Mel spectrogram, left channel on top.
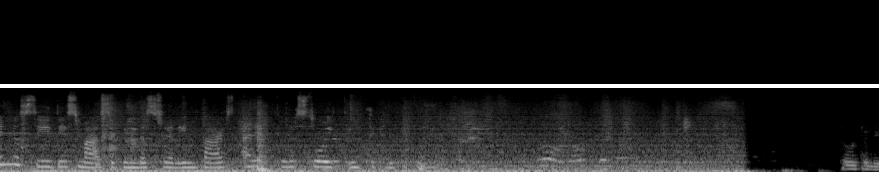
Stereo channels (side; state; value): left; silent; 57 dB below the other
